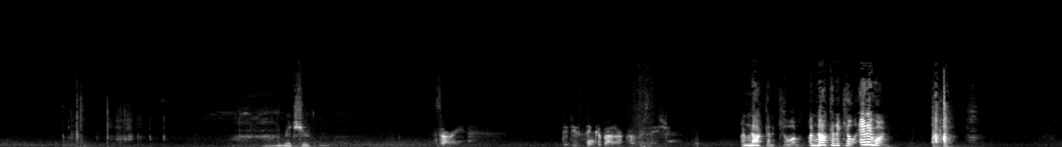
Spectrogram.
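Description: A woman speaks sleepily into a telephone.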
